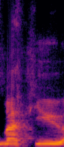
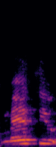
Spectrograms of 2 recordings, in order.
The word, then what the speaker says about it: Matthew: Max just match because sometimes when people say my name I can actually hear them say the single T in my name and my name has Double T so when I when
